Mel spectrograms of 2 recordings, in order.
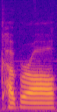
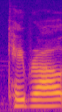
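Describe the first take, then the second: First: The name is pronounced the Filipino American way. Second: The name is pronounced the Spanish way. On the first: "My family says it Cabral because we're Filipino Americans" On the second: "Cabral is the Spanish way to say it"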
